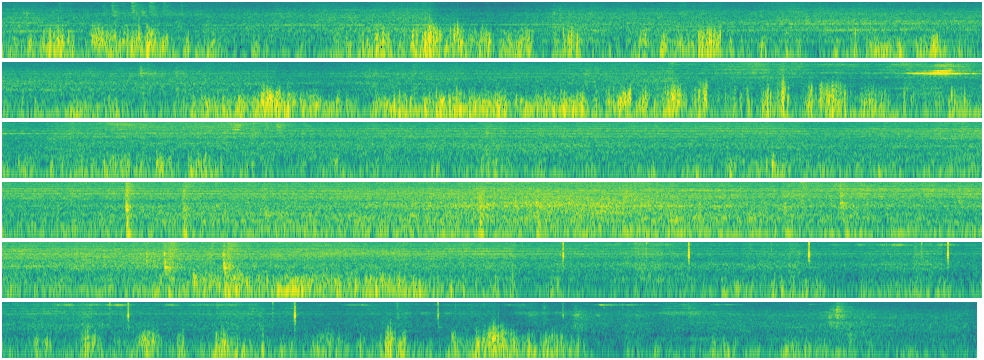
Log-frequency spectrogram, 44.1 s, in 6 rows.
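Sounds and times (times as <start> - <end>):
diesel railcar engine rumble: 0.0 - 44.0
high wheel squeal: 12.4 - 16.9, 35.6 - 42.4.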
